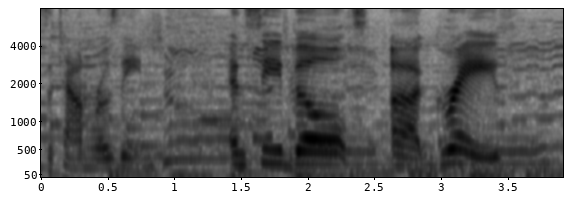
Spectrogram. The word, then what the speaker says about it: Rosine: go down to rosine cemetery that's how you pronounce the town rosine and see bill's uh grave and so here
